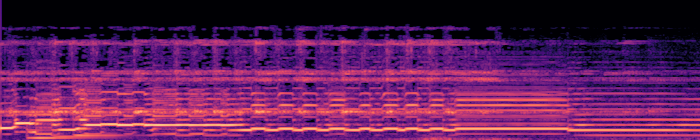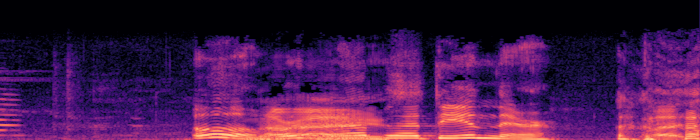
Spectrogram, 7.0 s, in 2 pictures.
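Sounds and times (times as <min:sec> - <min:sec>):
recorder jingle melody: 0:00.0 - 0:03.8
speech: 0:04.7 - 0:06.9.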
